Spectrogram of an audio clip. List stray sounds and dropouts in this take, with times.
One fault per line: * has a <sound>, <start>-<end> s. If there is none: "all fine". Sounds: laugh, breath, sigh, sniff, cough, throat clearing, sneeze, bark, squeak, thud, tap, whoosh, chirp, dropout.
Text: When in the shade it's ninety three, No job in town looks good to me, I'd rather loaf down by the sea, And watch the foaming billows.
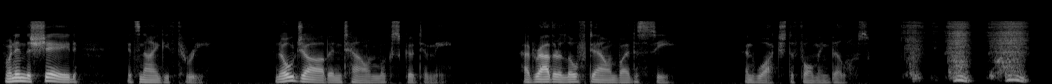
* has a sniff, 9.0-10.3 s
